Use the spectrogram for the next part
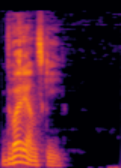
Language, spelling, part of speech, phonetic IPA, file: Russian, дворянский, adjective, [dvɐˈrʲanskʲɪj], Ru-дворянский.ogg
- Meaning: 1. gentry, nobleman 2. nobleman's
